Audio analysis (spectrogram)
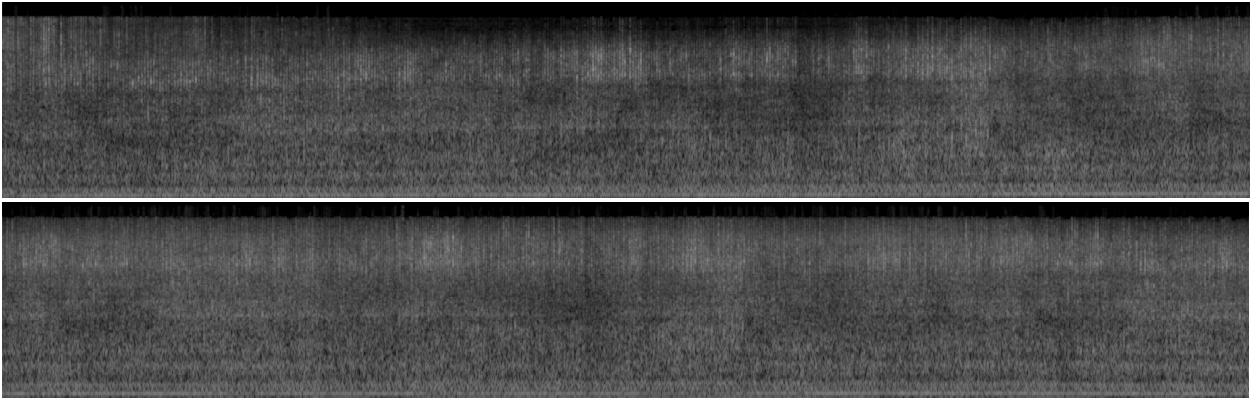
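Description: An aircraft engine throttling up in the DCS flight simulator video game, a steady loud propeller drone whose pitch slowly climbs over nearly twenty seconds, continuous and alone.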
